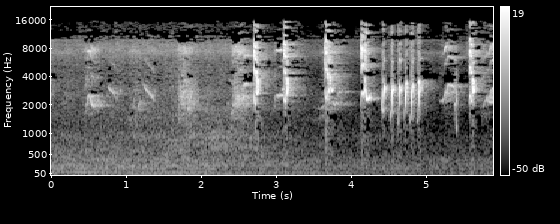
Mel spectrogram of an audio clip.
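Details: Cucak kombo song as a lure for reluctant singers: soft downslurred whistles open, then loud separate chirps and a fast rattled trill of about six notes.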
